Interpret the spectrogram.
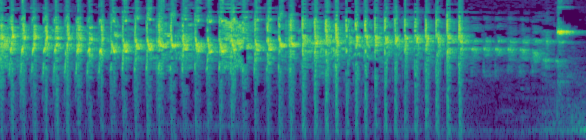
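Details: Paud cobalt lovebird giving its long ngekek, used to encourage another lovebird to sing: a fast rattling chatter of harsh pulses, about three per second, running nearly five seconds before stopping, then a single sharp chip.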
